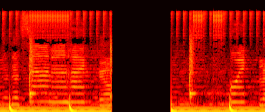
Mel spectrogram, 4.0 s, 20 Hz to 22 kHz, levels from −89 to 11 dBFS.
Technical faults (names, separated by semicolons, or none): audio dropout to silence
